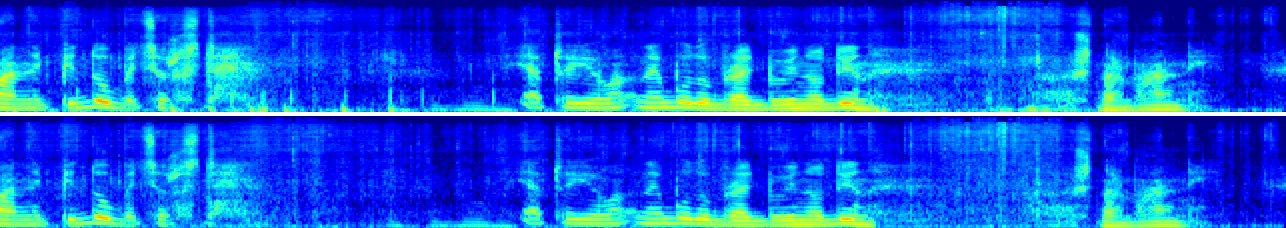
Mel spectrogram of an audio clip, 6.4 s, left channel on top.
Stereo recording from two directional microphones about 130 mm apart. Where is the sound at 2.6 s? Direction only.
15° right (ahead or behind).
